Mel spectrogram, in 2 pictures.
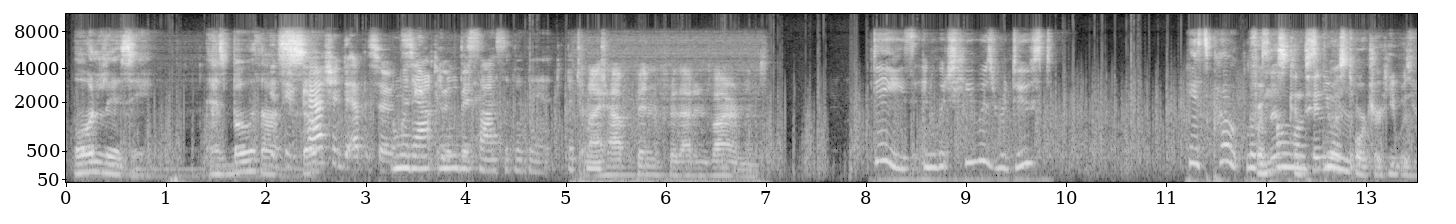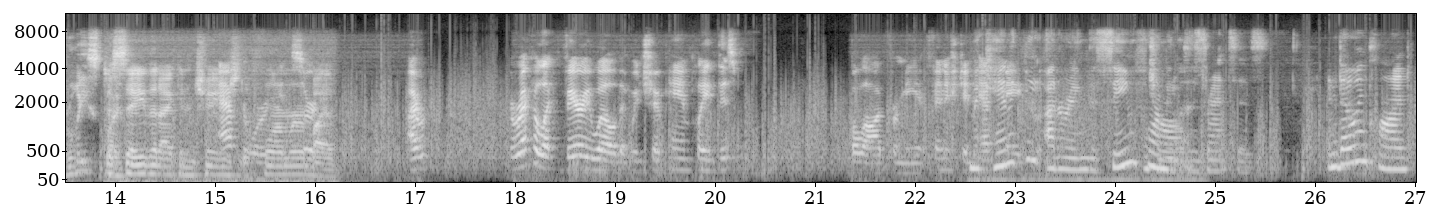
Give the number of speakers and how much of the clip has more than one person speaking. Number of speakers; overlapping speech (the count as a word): seven, about 23%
